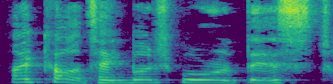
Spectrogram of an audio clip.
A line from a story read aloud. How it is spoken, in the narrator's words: Tom whined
